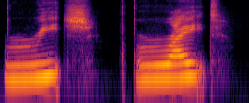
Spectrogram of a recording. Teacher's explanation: the end of words when you say the r your um your tongue curls and kind of curls back your tongue is not actually touching any of your teeth when you're saying that R sound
